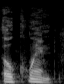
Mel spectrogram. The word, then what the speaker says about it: Aucoin: And you spell his name, his last name is Aucoin, and it's pronounced Aucoin.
